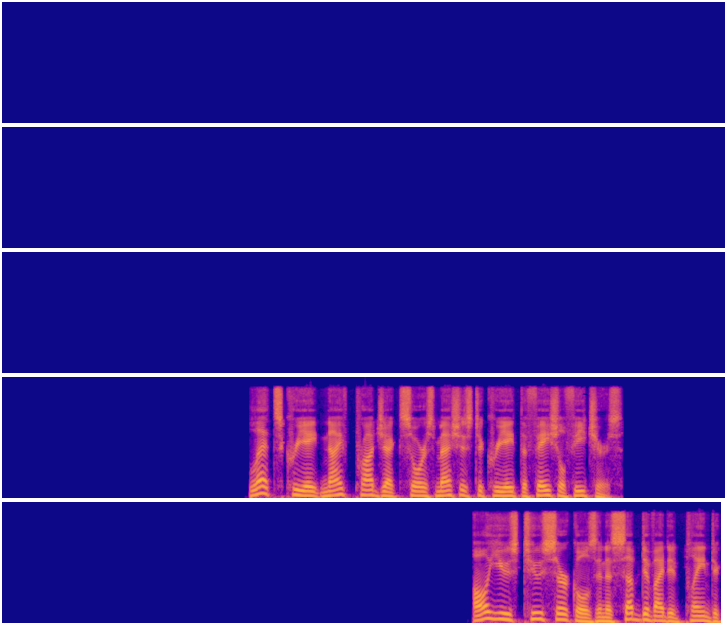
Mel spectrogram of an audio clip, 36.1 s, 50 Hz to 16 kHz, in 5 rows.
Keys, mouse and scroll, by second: 0.1 ctrl+r, 1.9 click, 3.1 shift+middle click, 4.2 ctrl+r, 5.6 click, 6.9 ctrl+r, 8.2 click, 9.9 ctrl+r, 11.8 ctrl+z, 12.4 click, 13.3 middle click, 16.8 KP_1, 17.5-17.9 scroll down 3, 17.9 shift+middle click, 18.5-19.3 scroll up 5, 19.5 shift+middle click, 21.0 middle click, 21.0 middle click, 21.8 KP_1, 22.2 KP_3, 23.1 shift+middle click, 23.7-24.2 scroll up 7, 24.3 shift+middle click, 24.9 Tab, 25.2 shift+middle click, 25.9 click, 26.4 shift+a, 30.1 r, 32.9 ctrl+3, 33.3 s, 35.1 shift+z, 35.7 s.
